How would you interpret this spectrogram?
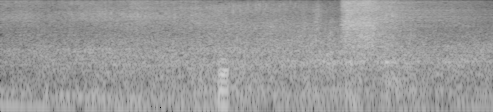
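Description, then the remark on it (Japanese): A bus engine rumbles steadily, a brief thump breaks in, then the air brakes let out a sharp, loud hiss of released air as the bus pulls up. “このバスに？”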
